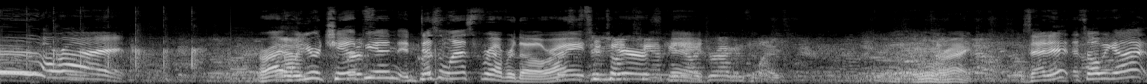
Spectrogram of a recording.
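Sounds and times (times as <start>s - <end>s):
people cheering with whoops and shouts: 0.0s - 2.2s
scattered clapping: 0.0s - 2.5s
speech: 2.6s - 11.4s.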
